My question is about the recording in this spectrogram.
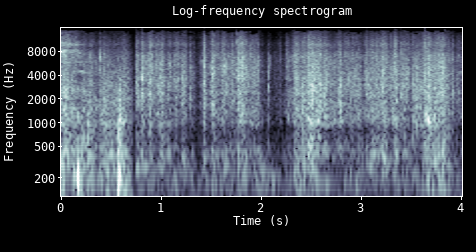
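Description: Tissue paper rustling and crinkling as a small gift is unwrapped by hand, in uneven handfuls with a short lull a little past halfway.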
